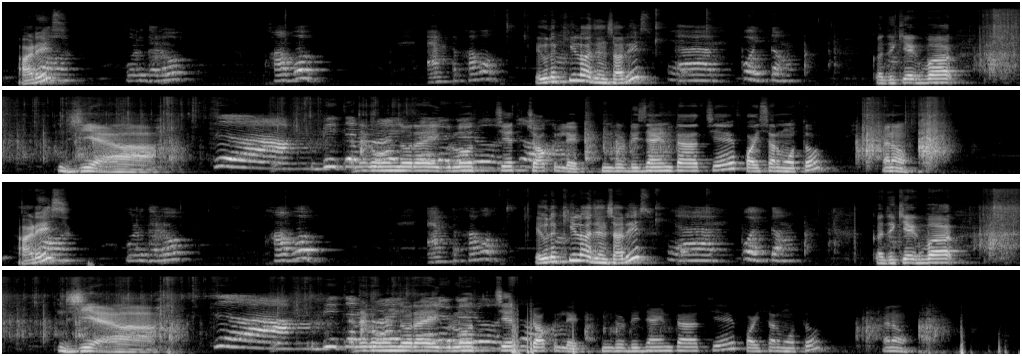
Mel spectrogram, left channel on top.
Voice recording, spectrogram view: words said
আরিস? পড়ে গেল। খাবো, একটা খাবো। এগুলো কি লজেন্স আরিস? পয়টা দেখি একবার। জিয়া দেখো বন্ধুরা, এগুলো হচ্ছে চকলেট, কিন্তু ডিজাইনটা আছে পয়সার মতো। কেন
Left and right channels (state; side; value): normal; both; correlation 0.61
